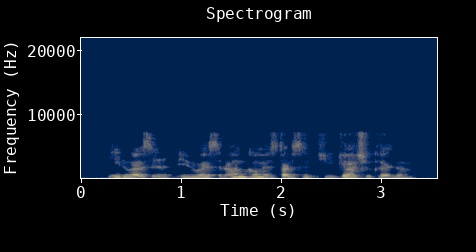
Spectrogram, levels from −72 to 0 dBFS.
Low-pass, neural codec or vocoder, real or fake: 7.2 kHz; codec, 16 kHz, 1.1 kbps, Voila-Tokenizer; fake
